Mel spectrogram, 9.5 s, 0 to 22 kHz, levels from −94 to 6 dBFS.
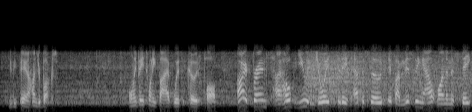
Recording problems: phone-call audio; nothing above 3 kHz
traffic noise; loud; throughout; 10 dB below the speech

